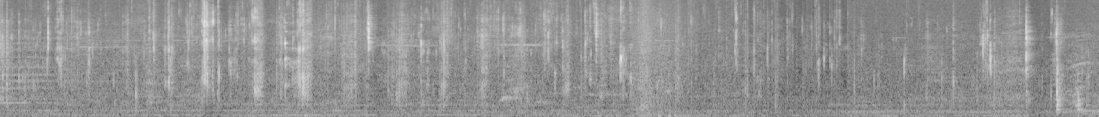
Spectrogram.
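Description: People chewing and biting food close to the microphone, with irregular sharp crunches and wet mouth clicks; the loudest crunches come a few seconds in and again near the end.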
